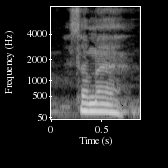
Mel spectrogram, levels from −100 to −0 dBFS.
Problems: constant background noise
